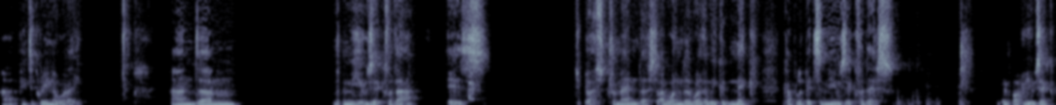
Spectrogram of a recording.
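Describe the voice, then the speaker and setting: Bloke directing a rehearsal, mid pitch, kind of hesitant, thinks as he talks, encouraging. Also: level tone, unhurried, pauses often, mellow. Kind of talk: informal rehearsal discussion, some reading of stage directions.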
